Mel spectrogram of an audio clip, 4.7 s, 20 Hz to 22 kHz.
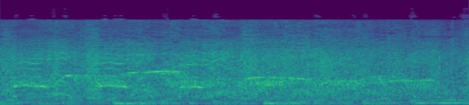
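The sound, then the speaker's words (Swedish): A dense, loud studio audience roar on Oprah's talk show in 2005, many voices yelling and cheering at once, screaming Katie Holmes' name, with scattered higher shouts cutting through, sustained without a break. “Medan publiken och Oprah skriker hennes namn rusar Tom ut i kulisserna för att hämta henne.”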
